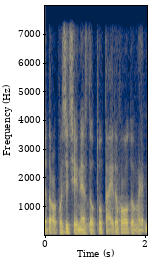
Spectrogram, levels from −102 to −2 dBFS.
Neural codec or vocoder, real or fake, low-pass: codec, 16 kHz, 0.5 kbps, FunCodec, trained on Chinese and English, 25 frames a second; fake; 7.2 kHz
